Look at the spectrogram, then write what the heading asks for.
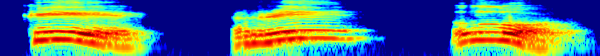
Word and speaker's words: Кирило: давайте кількість складів проплескуємо ки рило на який склад падає наголос Кирило ми голосом виділяємо другий склад Отже він наголошений кажіть будь ласка скільки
